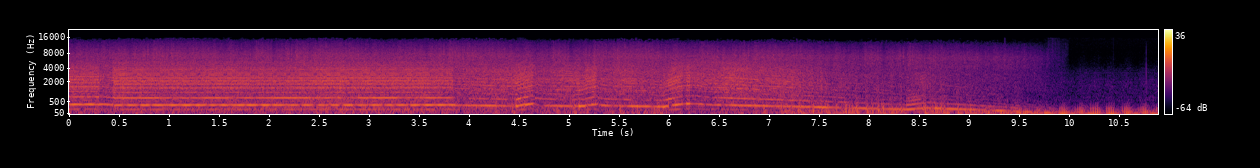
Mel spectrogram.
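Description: A motorcycle engine roars steadily at high speed, then winds down through the gears.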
